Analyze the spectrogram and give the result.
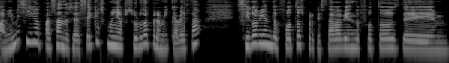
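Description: Talking at a very fast pace with lively intonation, a woman at medium pitch is heard in a dry, close sound with no echo on a very clean recording with a silent background. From Peru and Venezuela (Lima, Caracas). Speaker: conference interpreter. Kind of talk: casual chat.

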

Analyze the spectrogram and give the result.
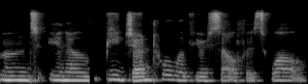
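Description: Speaking at a fairly slow pace, a woman has a medium pitch, a somewhat breathy sound and fairly even intonation. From England. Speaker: confidence coach. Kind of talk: interview.

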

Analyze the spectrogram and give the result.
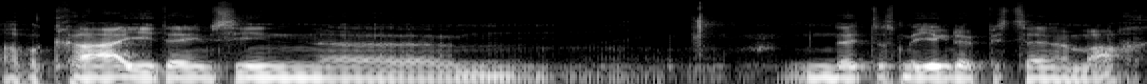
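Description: A very deep, low male voice with fairly even intonation, a very slow pace and long, frequent pauses. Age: 50s. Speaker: self-employed photo lighting technician. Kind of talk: interview. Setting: his one-room flat, 13th floor.

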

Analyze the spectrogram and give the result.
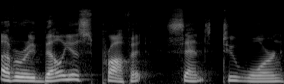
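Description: In an ordinary speaking voice, a man talks at a fairly slow pace and fairly high pitch with ordinary pitch variation, on a very clean recording with a silent background. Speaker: Bible podcast host. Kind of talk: scripture audiobook narration, reverent and measured, reading poetic verses aloud. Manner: slow, solemn, steady pacing; calm, warm, instructive.

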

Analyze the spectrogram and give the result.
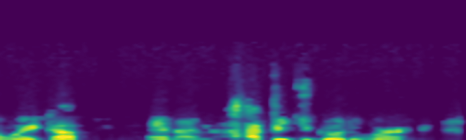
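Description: A man's fairly high voice with a French accent, fairly quick, in a dry, close sound with no echo. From France. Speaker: app company founder, sport physiotherapist. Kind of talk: podcast interview.

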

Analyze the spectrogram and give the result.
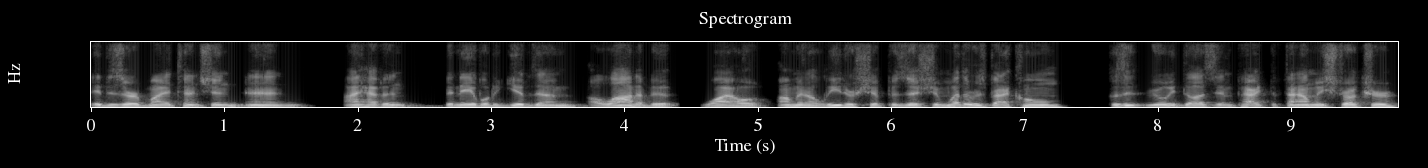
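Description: An ordinary speaking voice with an American accent, a fairly quick pace and ordinary pitch variation against a quiet background. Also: man, fairly low pitch for a man. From US Northeast, Philadelphia. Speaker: union leader. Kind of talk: interview.

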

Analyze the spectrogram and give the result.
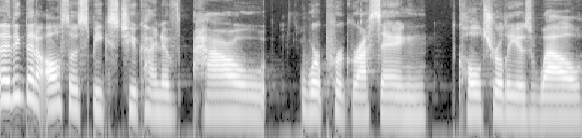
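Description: Recorded very cleanly against a silent background, a woman with an American accent has a plain, everyday voice, a fairly low pitch, ordinary pitch variation, and a fairly slow pace. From US Midwest (McHenry County, Illinois). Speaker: podcast host. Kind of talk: casual interview.

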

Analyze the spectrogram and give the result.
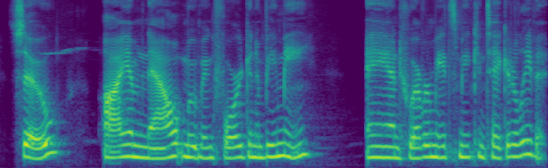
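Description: A woman speaks in a normal speaking voice at a moderate pace. Her intonation is fairly even, on a very clean recording with a silent background. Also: medium pitch for a woman. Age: 30s. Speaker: career coach and podcaster. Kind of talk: casual chat.

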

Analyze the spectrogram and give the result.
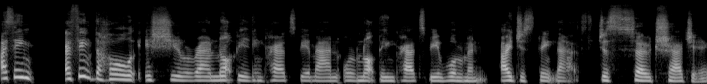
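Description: A woman talks at a moderate pace in an English accent. The recording is very clean, with a silent background. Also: dry, close sound with no echo. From England. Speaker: historian and Bitcoin advocate. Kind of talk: interview conversation.

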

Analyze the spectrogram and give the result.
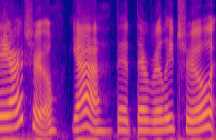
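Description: With an ordinary speaking voice, a woman talks at a fairly slow pace, her pitch fairly high with ordinary variation, on a very clean recording with a silent background. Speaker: event business owner. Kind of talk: casual chat. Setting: studio.

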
